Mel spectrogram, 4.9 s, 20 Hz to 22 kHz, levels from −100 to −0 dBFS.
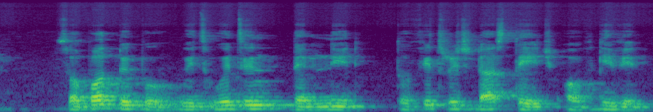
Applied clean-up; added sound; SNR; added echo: none; none; none; none.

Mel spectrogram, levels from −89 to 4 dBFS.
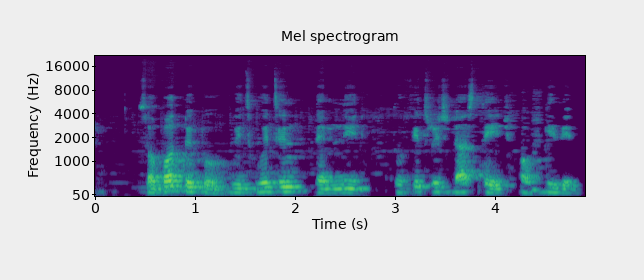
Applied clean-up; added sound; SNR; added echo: classical method Wiener filter.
